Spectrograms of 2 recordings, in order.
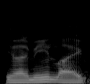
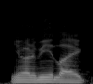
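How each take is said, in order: Both takes have the same delivery.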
